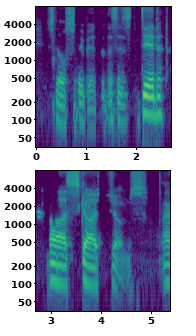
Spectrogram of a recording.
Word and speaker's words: DDiscussioMs: This is the pronunciation if you're still stupid, but this is DDiscussioMs.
